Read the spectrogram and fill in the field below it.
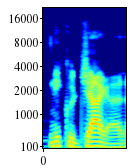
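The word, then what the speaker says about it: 肉じゃが: Nikujaga is how you pronounce it, because I never heard about that before.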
